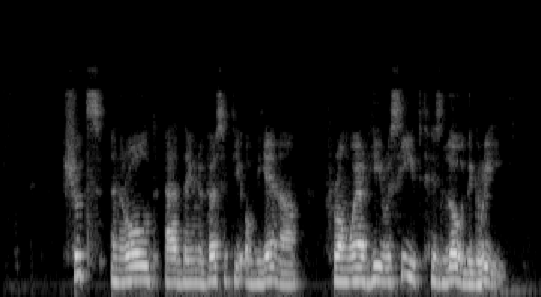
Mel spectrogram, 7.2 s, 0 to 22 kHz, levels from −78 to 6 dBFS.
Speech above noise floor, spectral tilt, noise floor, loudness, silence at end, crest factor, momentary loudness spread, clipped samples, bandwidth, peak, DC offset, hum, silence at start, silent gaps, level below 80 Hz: 49 dB; -7.5 dB/octave; -67 dBFS; -19 LUFS; 0.5 s; 16 dB; 10 LU; under 0.1%; 7.4 kHz; -2 dBFS; under 0.1%; none; 0.85 s; none; -54 dBFS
